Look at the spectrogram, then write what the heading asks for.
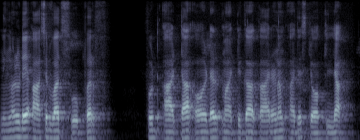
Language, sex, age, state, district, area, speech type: Malayalam, male, 18-30, Kerala, Kannur, rural, read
